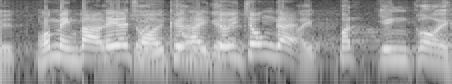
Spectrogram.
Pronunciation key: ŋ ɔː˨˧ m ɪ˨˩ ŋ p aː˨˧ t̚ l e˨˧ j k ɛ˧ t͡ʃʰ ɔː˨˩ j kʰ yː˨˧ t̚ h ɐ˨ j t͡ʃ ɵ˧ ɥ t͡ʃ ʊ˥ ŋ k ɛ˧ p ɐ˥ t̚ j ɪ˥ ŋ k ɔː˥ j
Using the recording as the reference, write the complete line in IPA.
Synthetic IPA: ŋ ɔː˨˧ m ɪ˨˩ ŋ p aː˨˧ k̚ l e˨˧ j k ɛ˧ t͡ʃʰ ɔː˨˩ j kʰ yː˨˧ t̚ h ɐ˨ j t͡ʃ ɵ˧ ɥ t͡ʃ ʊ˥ ŋ k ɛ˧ p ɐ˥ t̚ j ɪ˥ ŋ k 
